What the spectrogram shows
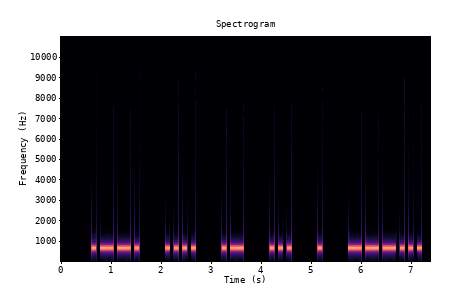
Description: Morse code, heard as a keyed tone, about 14 wpm, spaced as for 10 wpm, 680 Hz. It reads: PHASE:
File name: Morsekurs / Witze / Witz 09. Dezember 2025 50 F70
